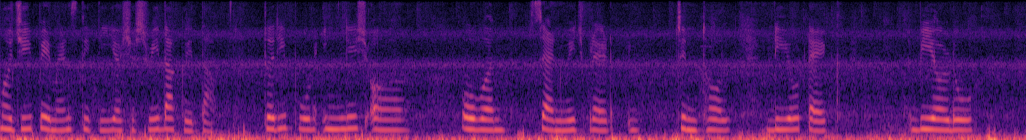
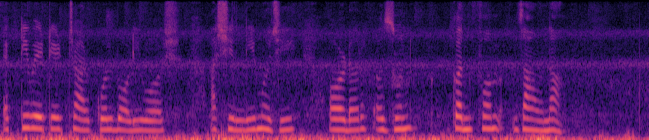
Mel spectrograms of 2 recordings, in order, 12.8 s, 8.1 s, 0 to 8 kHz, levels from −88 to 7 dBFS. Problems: background sounds at intervals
